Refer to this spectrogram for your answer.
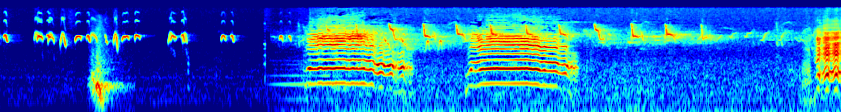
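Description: Two drawn-out, wavering goat bleats, each about a second long and arching in pitch, follow a run of high, quick bird chirps that continue faintly behind.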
